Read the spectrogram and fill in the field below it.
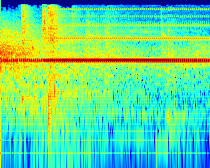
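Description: A fencing scoring buzzer in an épée bout sounds as a fencer touches her opponent and earns a point, holding one steady, high-pitched electronic tone for the whole stretch, with faint background clatter beneath it.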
